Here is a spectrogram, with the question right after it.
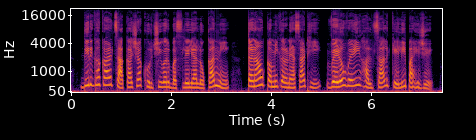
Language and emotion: Marathi, neutral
